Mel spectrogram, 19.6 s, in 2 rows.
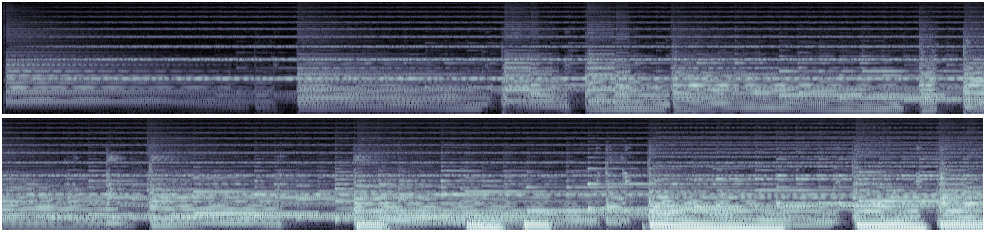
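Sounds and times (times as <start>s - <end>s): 
funk music: 4.0s - 19.6s.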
